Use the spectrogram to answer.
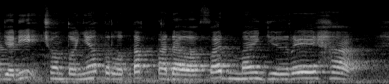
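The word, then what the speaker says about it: مجراها: Jadi cara bacanya majreha. Pada dasarnya patah itu dibaca a, namun terkhusus pada kata majreha ini, jadi patah itu dibaca e, jadi dimiringkan ke e. Bismillahi majreha. Nah, kalau untuk penulisannya ini majroha, tetapi untuk pelafalannya ini dibaca majreha karena ini merupakan salah satu yang istimewa di dalam Al-Quran.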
